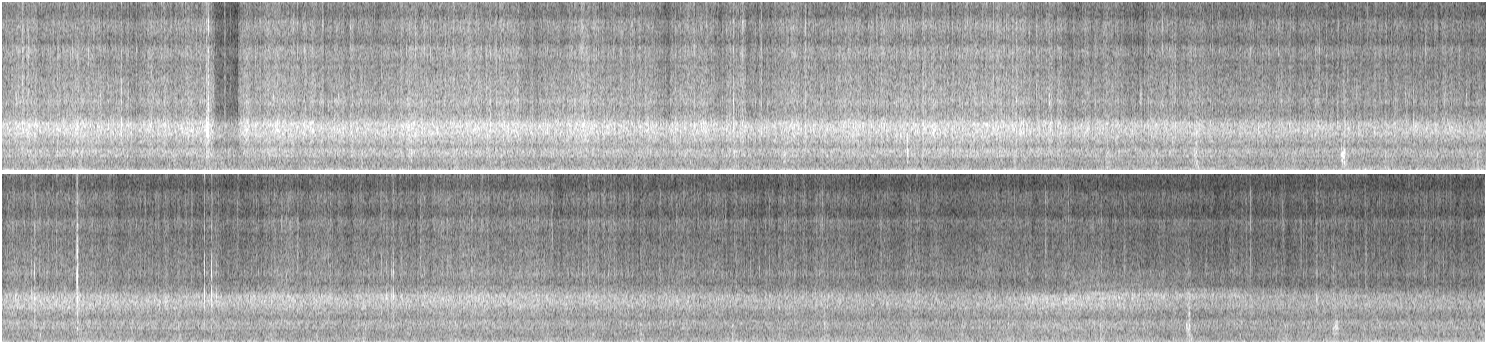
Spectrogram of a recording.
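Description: Steady road noise of a car driving along a highway: a constant low rumble with an even hiss over it.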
